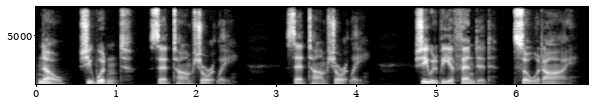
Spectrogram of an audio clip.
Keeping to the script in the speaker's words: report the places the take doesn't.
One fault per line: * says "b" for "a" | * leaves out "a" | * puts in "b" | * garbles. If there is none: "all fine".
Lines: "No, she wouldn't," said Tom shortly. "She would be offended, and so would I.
* puts in "said Tom shortly"
* leaves out "and"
